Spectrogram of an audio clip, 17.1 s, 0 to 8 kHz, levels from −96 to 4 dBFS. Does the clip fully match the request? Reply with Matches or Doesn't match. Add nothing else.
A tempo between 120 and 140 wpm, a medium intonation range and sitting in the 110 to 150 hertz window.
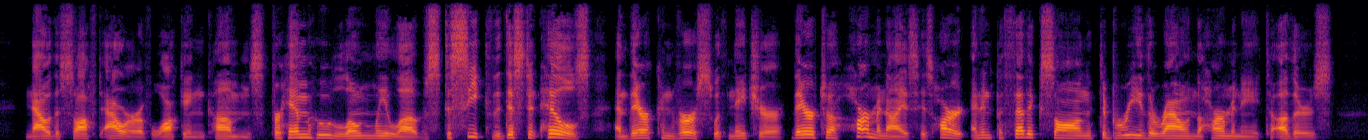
Matches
